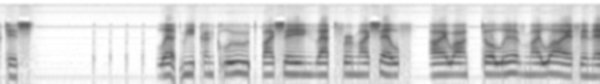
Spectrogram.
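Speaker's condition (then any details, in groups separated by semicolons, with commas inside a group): Cerebral palsy; onset in infancy, uses word boards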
